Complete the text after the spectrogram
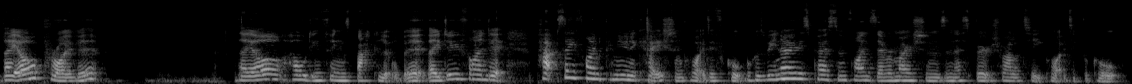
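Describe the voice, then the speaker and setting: A woman giving a daily tarot reading to camera, talking in a chatty, heartfelt way about spirit guides and loved ones. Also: medium pitch. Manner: chatty and warm-hearted, tearful and laughing at times. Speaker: tarot reader.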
